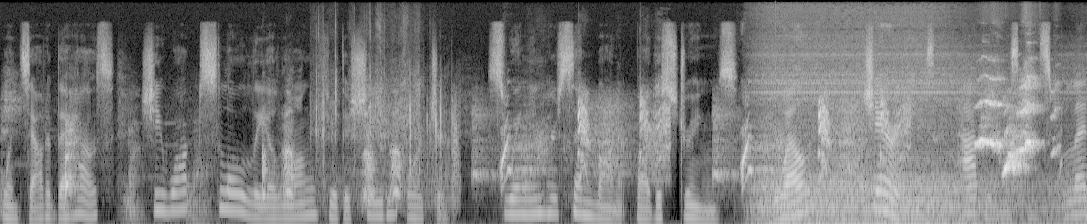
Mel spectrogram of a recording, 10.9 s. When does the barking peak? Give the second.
10 s.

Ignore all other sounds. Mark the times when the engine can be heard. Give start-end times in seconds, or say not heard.
7.4-10.8.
